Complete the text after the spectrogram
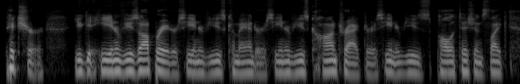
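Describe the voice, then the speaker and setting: A man co-hosting a casual writers' podcast, speaking haltingly and often repeating the starts of his words. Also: lowish voice, dry recording. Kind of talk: casual panel discussion.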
